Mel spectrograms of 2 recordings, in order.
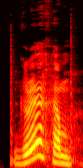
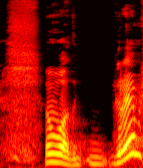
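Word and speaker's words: Graham: по теории рамсея рональд грэхам ну лучше наверное грэм говорит так если уж совсем по по-настоящему по-английски там никакого хранит произношение фамилии никакого х нет но по-русски его почему-то вот так транслитерировать грэхам вот он к сожалению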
